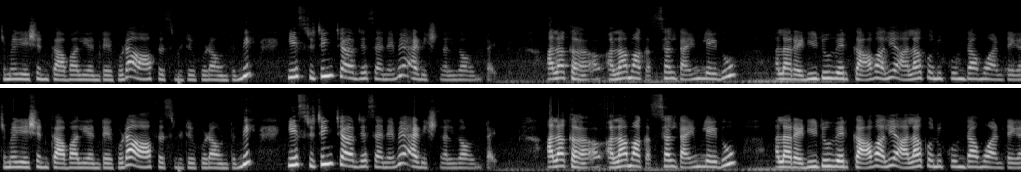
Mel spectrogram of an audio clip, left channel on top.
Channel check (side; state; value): left; quieter; 4.1 dB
